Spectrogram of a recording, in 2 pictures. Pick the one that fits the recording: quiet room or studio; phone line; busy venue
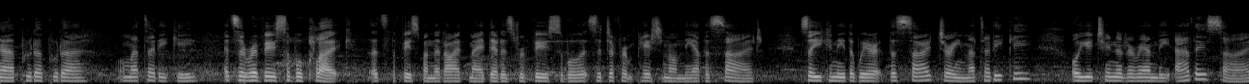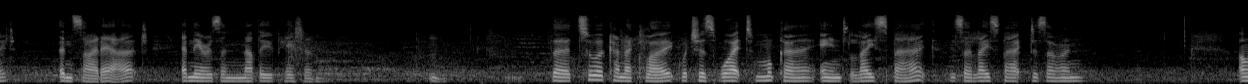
busy venue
